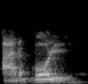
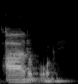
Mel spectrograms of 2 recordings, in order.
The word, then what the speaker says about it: árbol: acento, por ejemplo, y quitamos este acento, diríamos árbol, ¿de acuerdo? Y esta se volvería sílaba átona y esta se volvería sílaba tónica. Que obviamente sabemos que no existe árbol, sino árbol, ¿de acuerdo?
